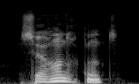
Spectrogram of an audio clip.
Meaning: 1. to account for, to explain 2. to realize, to notice, to become aware (of)
- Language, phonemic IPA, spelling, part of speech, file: French, /ʁɑ̃.dʁə kɔ̃t/, rendre compte, verb, Fr-rendre-compte.ogg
